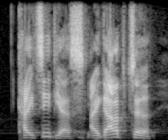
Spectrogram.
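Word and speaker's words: Cait Sith: where we where you meet K am I pronouncing it right K kite SE yes I got up to him and then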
